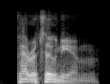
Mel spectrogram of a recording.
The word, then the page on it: peritoneum: British English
